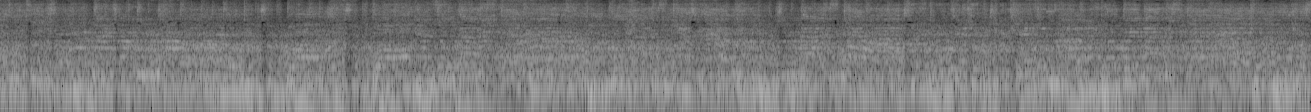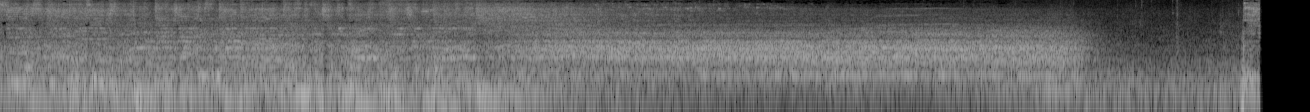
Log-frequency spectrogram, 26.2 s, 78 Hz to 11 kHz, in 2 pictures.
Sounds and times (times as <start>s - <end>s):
Music: 0.0s - 22.5s, 25.5s - 25.7s.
